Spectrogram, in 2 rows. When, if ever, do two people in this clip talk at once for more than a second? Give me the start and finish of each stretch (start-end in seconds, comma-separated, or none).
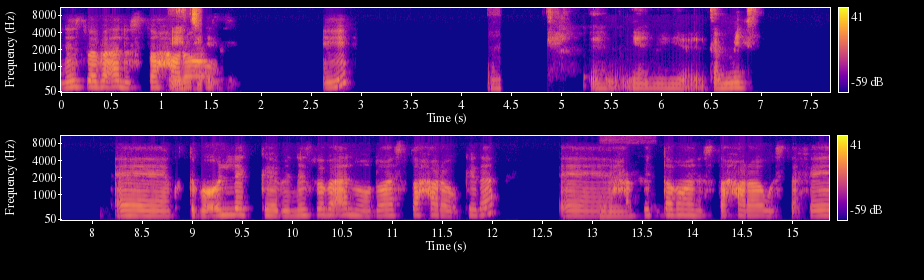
none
